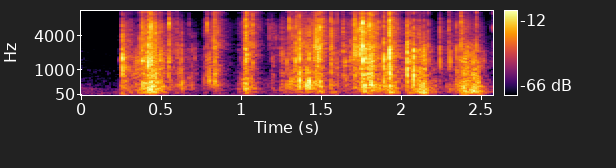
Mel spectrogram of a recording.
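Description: A plastic bag from a chili-and-lime snack toy box is handled up close, crinkling and rustling in quick irregular bursts for a couple of seconds, with no voices.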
